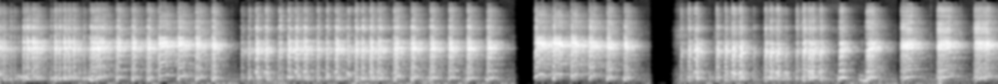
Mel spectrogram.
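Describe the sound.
A duck call blown in fast, continuous hen mallard feed chatter, rapid rhythmic quacking pulses running almost nonstop with two brief pauses, loud with no talking.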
